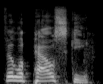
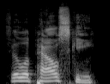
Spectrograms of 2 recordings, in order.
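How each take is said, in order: Both takes have the same delivery.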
